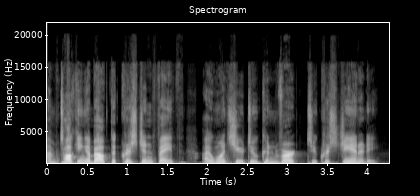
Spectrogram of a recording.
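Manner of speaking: plain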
